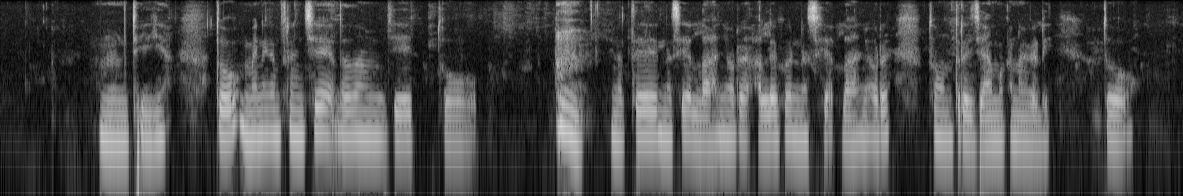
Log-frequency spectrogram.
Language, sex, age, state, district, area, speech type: Santali, male, 18-30, West Bengal, Uttar Dinajpur, rural, spontaneous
